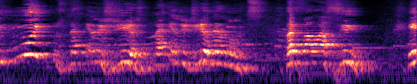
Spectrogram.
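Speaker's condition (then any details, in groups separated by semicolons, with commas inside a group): Cerebral palsy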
